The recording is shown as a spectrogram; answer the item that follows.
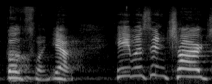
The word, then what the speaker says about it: boatswain: man on the ship a boatswain I think that somehow you pronounce it a boat swing uh-huh yeah both one yeah he was in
